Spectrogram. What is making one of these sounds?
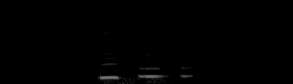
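A young woman makes a short sound with her voice close to a microphone.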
